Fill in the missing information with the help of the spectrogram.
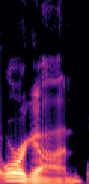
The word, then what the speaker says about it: Oregon: Is pronounced Oregon.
